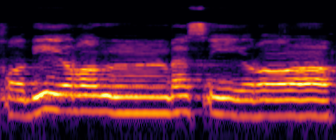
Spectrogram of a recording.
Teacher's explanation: اس تنوین کے بعد با ہے تو تنوین کو اس میم سے بدل کر غنہ اور اخفا کے ساتھ پڑھیں گے، اس کو اقلاب کہتے ہیں.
